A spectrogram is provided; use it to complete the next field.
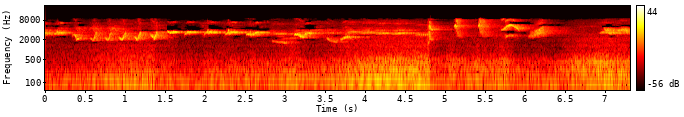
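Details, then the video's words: Loud Orange-headed thrush song starting with a quick series of repeated rising notes about four per second, followed by varied whistled phrases and sharp high chips. "ANIS Merah Gacor Volume Keras Teler Mantap"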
